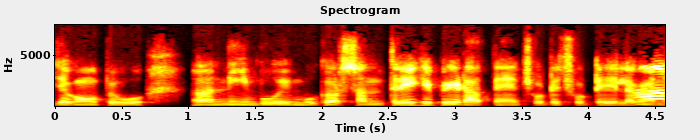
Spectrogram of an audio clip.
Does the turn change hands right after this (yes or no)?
yes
